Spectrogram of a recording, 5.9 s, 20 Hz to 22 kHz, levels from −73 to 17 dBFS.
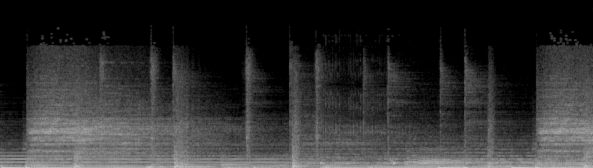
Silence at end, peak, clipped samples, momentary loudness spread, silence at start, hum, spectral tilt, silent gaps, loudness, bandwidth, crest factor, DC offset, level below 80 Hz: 0 s; 0 dBFS; under 0.1%; 7 LU; 0 s; none; -5 dB/octave; none; -12 LUFS; 16 kHz; 10 dB; 0.3%; -16 dBFS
